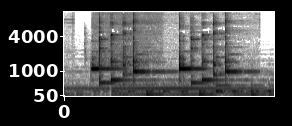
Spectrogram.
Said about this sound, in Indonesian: Nada ponsel berbunyi. Sebuah notifikasi masuk.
